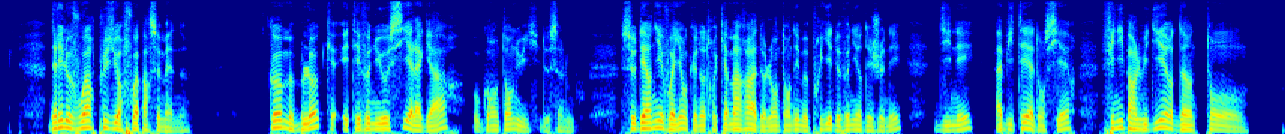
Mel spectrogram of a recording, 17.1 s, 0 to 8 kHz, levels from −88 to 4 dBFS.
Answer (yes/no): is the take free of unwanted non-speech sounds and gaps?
yes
